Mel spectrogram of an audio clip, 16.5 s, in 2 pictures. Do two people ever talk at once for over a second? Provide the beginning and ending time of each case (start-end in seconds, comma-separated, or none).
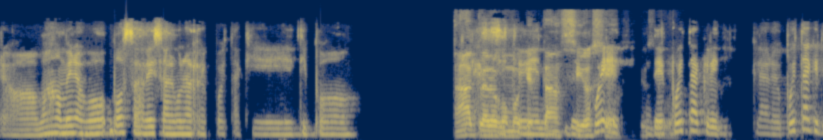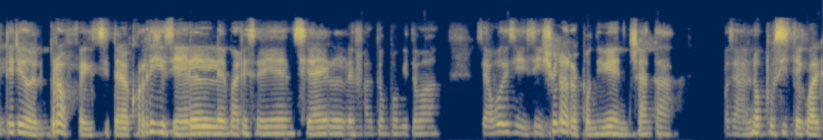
4.6-6.8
